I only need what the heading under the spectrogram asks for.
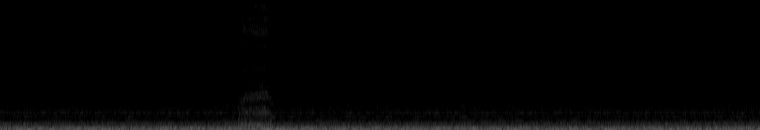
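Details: Barn owl from a pair at a nest box in Florida, filmed on a live camera while preparing for a second brood: one short, harsh hissing screech, partly masked by a steady low hum.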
